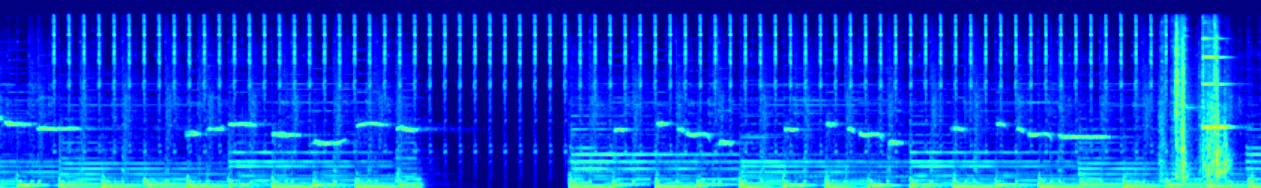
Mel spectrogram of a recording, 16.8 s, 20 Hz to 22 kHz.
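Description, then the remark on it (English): A 15-second countdown clock for answering a puzzle ticks steadily and quickly over upbeat background music. The music drops out briefly midway so the ticks sound alone, then a brighter accent near the end. “Your 15 seconds on the clock start now.”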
